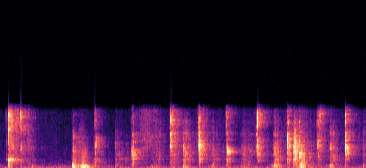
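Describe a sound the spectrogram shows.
Crisp leaves crunch and crackle as a man bites them.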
